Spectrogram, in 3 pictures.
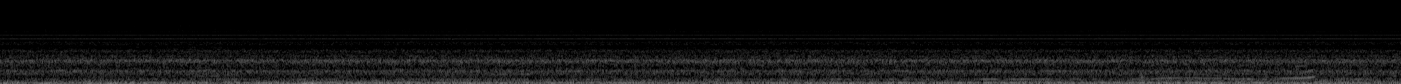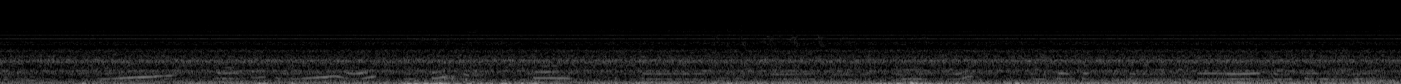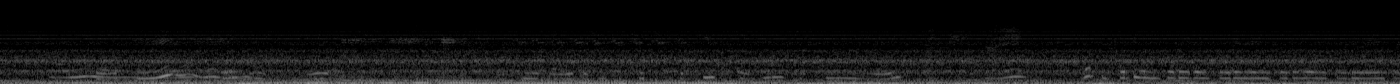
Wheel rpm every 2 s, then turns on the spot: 0, 0, 0, 0, 0, 0, 0, 0, 0, 0, 0, 0, 0, 0, 0, 0, 0, 0, 0, 0, 0.
none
